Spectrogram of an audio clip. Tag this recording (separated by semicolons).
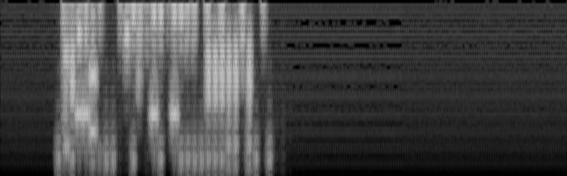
retro; signal; old; processing; data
